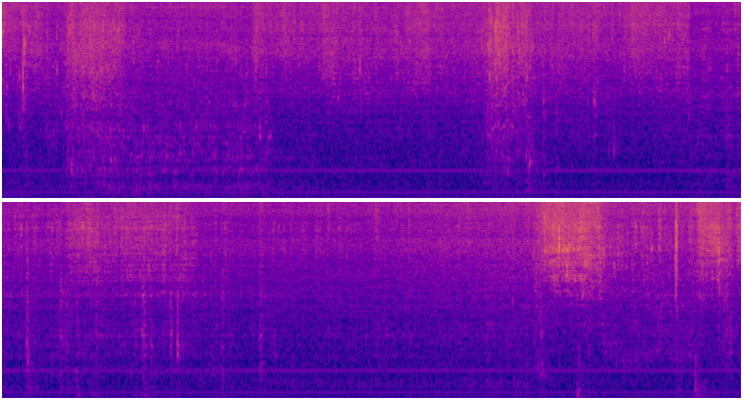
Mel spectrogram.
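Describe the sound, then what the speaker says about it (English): Tap water runs into a sink while dyed quilting fabric is rinsed, a steady faint hiss with soft splashes and occasional louder gushes and handling sounds, no voices. "until that water runs almost clear"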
